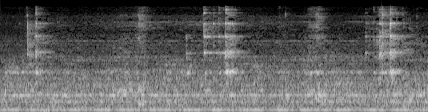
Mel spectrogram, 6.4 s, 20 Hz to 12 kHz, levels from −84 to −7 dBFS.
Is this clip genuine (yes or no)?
yes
